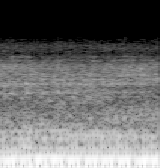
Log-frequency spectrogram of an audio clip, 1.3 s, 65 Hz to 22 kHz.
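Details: 2005 Kawasaki KZ1000 Police, motor 458, after cold start: steady, even low rumble at idle with no knocks or misses; smooth cold idle, sounds perfectly healthy, a reliable bike.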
